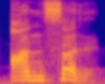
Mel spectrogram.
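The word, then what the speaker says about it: answer: देखिए इसको क्या पढ़ेंगे आंसर ए एन एस डब् ई आर आंसर देखिए यहां पे यहां पे भी डब्लू क्या है साइलेंट रहता है ठीक है आंसर का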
